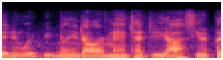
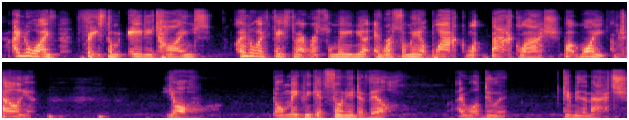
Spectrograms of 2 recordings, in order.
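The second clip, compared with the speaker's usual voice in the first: put-on Scottish wrestler voice, pitched higher; 5 semitones higher than usual. Acting out a wrestler asking to be booked: imitating Drew McIntyre's voice. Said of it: "You have to do the voice".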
